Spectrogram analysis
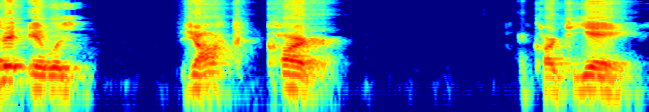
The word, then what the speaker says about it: Cartier: Cartier, I'm going to do the French pronunciation.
